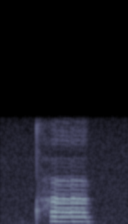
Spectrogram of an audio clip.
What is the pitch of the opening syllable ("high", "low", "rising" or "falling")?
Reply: high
